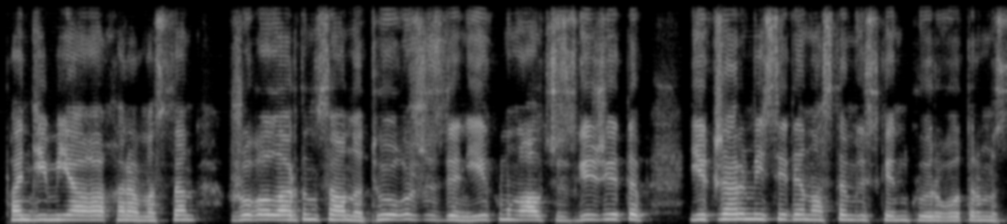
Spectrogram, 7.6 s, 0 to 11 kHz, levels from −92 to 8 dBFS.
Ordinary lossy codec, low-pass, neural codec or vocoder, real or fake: none; none; vocoder, 22.05 kHz, 80 mel bands, HiFi-GAN; fake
